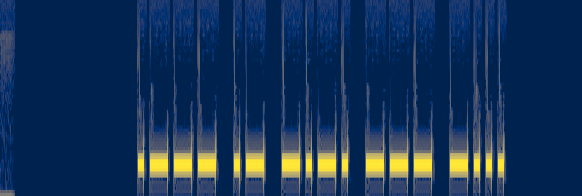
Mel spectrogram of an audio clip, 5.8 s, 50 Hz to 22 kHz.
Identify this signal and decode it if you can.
Morse code, heard as a keyed tone, about 20 wpm, 700 Hz. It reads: JACOB
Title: USA Common Names - 20wpm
